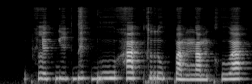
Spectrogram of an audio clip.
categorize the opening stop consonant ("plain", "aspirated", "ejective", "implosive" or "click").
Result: aspirated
